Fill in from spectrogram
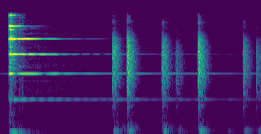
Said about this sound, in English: I'll ding the bell if you're wrong, like a spelling bee.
